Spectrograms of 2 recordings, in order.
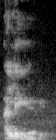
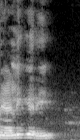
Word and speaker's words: allegory: Our first term is allegory. Notice how it's pronounced with the emphasis on the first syllable.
